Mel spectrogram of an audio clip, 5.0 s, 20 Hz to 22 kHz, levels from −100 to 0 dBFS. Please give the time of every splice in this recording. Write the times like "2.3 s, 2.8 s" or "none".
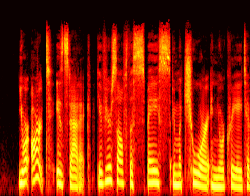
1.3 s, 1.9 s, 3.4 s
